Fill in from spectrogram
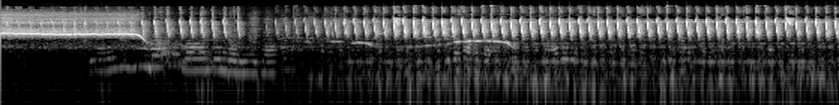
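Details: Song of a plain prinia (ciwah): a sustained high whistle with clicking on top, a brief warbling lull, then a long, very regular run of rapid dry clicks of rising loudness.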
